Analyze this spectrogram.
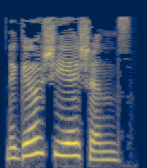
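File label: "negotiations", British English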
